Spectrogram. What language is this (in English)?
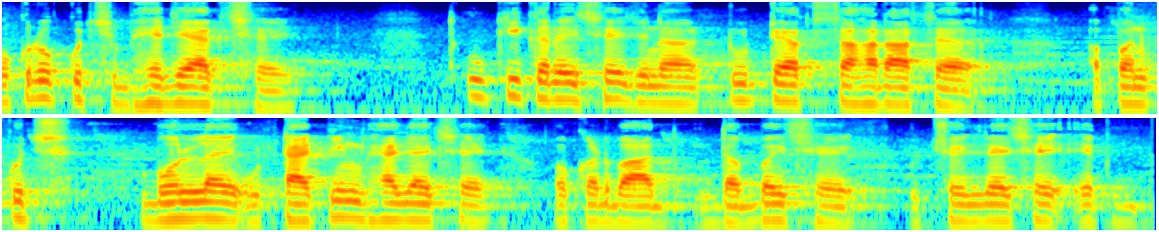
Maithili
